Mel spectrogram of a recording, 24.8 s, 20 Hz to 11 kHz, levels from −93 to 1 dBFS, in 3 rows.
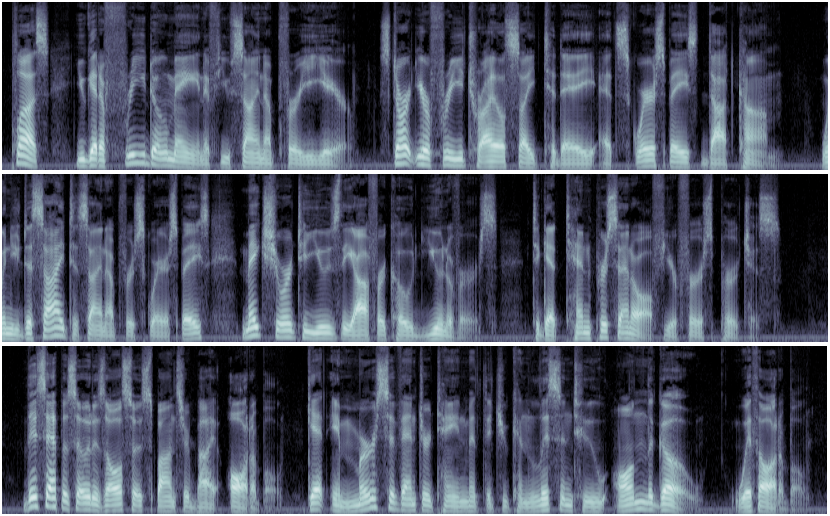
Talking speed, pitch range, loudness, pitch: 155 wpm, 90-120 Hz, -20 LUFS, 110 Hz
